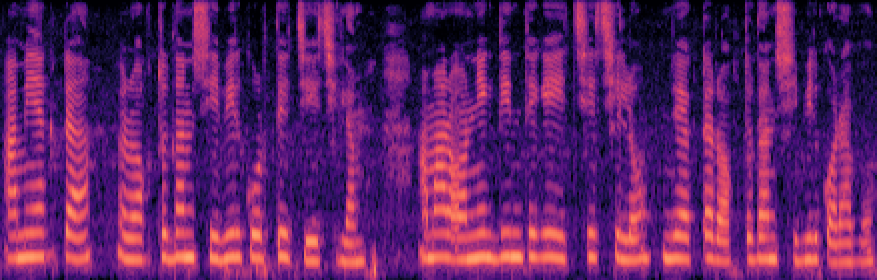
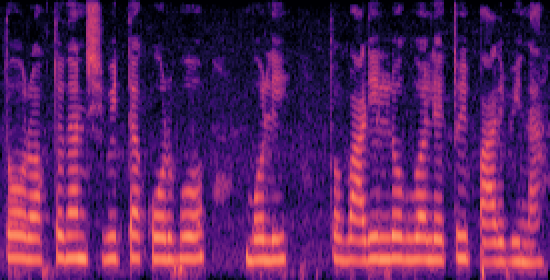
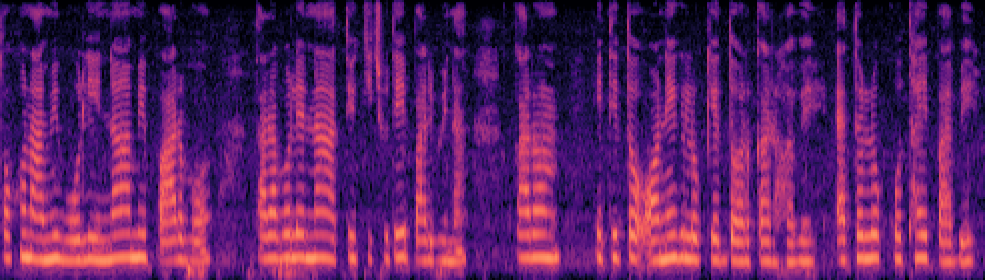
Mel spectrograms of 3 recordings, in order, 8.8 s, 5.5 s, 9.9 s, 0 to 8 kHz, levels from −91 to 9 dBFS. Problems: constant background noise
